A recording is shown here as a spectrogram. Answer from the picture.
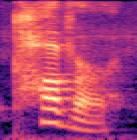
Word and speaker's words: cover: it's an O but we don't say over or call vert we say cover uh uh cover other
